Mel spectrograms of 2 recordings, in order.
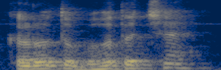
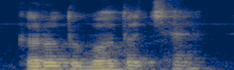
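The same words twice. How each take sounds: The two takes are said the same way.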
